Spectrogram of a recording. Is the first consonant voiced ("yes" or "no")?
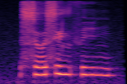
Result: no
